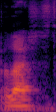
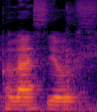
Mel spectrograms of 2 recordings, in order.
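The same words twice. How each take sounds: First: The name is said with the local pronunciation. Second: The name is said with the common outsider pronunciation. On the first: This is how residents of the town say it. The speaker calls it right. "that's how the locals say it" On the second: This is how many non-residents say it. The speaker calls it wrong. "A lot of people say Palacios"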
